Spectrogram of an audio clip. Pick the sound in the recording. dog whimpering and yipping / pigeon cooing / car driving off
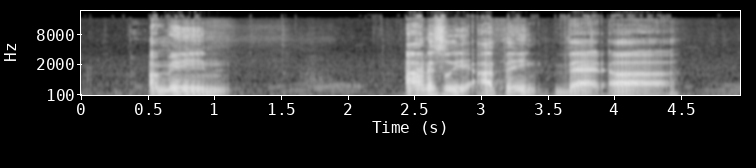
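pigeon cooing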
